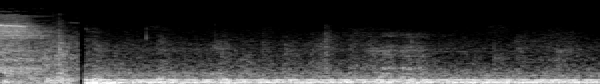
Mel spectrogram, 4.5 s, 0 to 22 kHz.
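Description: Steady hum inside an electric commuter train carriage (an Sm5 Stadler FLIRT unit), with a low rumble and a steady tone. It starts abruptly about half a second in, after a brief louder sound that is cut off.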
